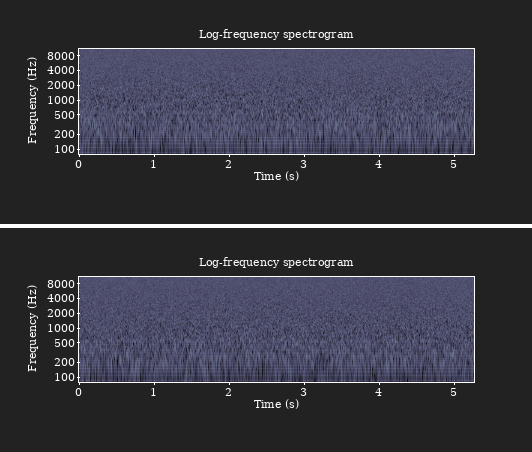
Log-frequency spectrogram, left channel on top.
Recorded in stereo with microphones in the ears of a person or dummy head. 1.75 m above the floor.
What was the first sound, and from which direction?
Only background noise.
